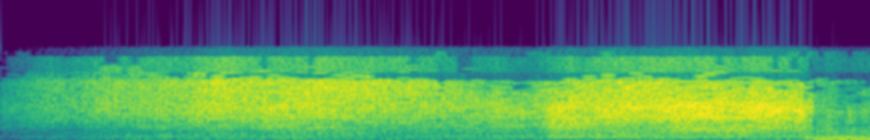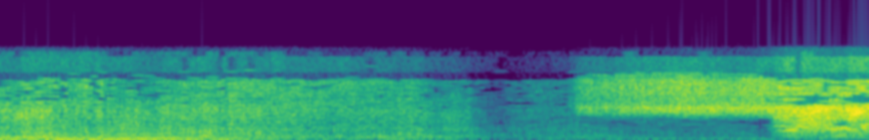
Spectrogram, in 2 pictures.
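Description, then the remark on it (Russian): A loud, continuous roar of a jet aircraft engine at takeoff with afterburner on, full of harsh hiss and rumble, swelling and shifting before briefly easing and surging back up. “Сейчас вы услышите запись одного полета.”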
